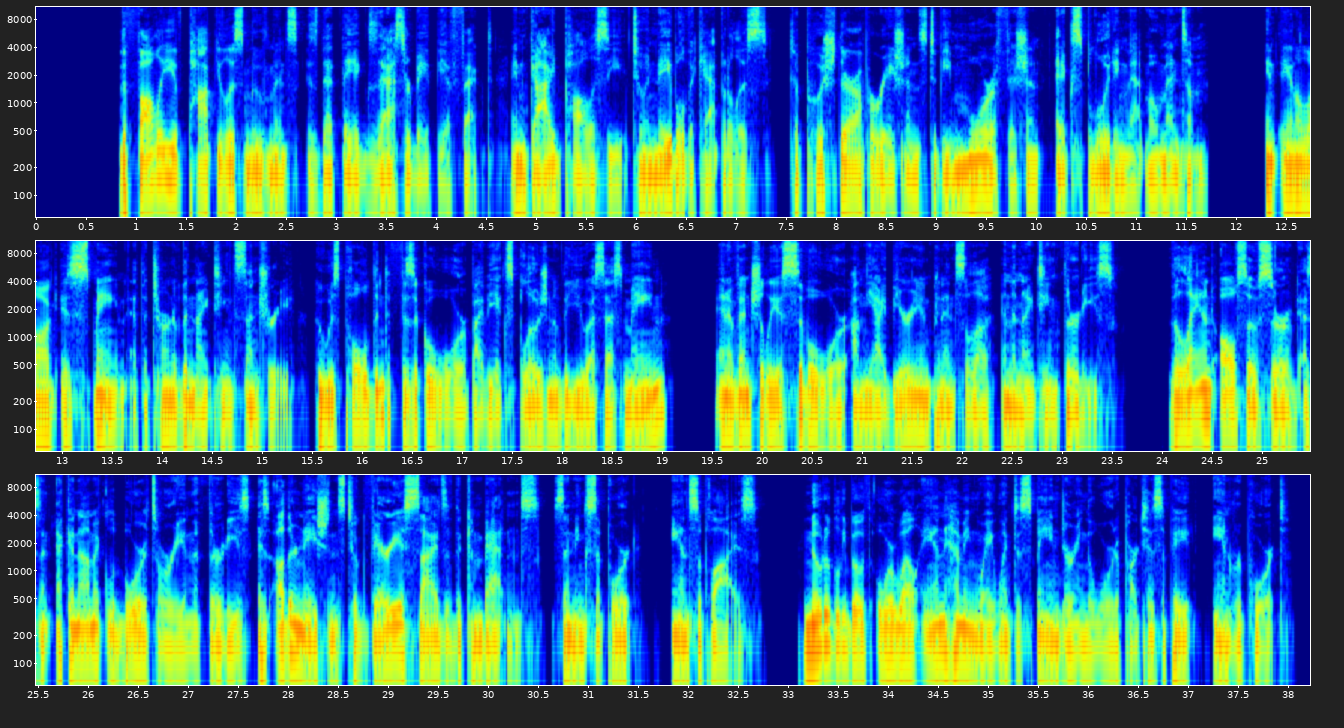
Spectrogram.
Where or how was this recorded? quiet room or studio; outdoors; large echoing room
quiet room or studio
